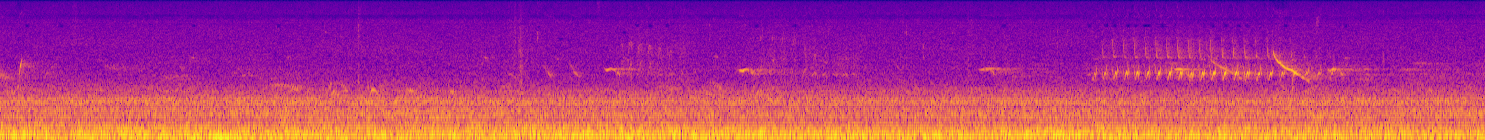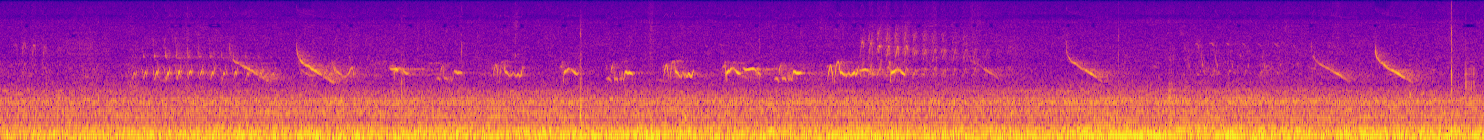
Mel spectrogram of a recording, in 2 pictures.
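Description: Wild birds chirping and calling, with short falling notes and quick trills that are busiest in the middle stretch. Under them runs a steady low background rumble.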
